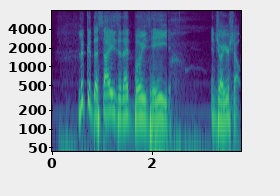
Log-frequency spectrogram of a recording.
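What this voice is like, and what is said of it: Put-on Scottish accent. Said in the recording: “that's supposed to be a Scottish accent, you dummy ... should be Irish ... you made fun of me in a Scottish accent”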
